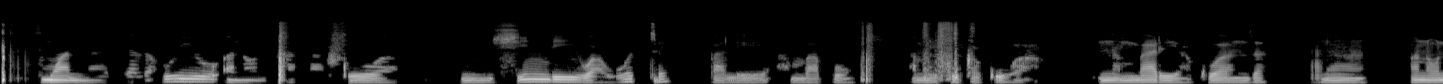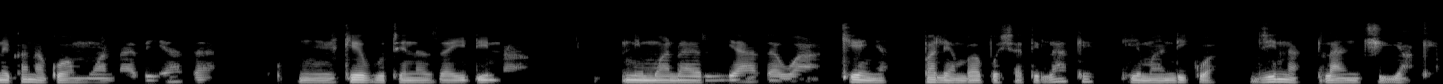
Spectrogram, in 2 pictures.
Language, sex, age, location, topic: Swahili, female, 36-49, Nakuru, education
